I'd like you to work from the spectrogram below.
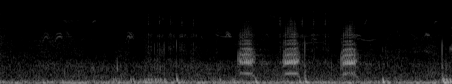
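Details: Two common ravens croak on a very cold January 9, 2021 morning at Nalle Bunny Run Wildlife Preserve, central Texas: three hoarse, mid-pitched croaks about half a second apart over low wind rumble, pine siskins in background.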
